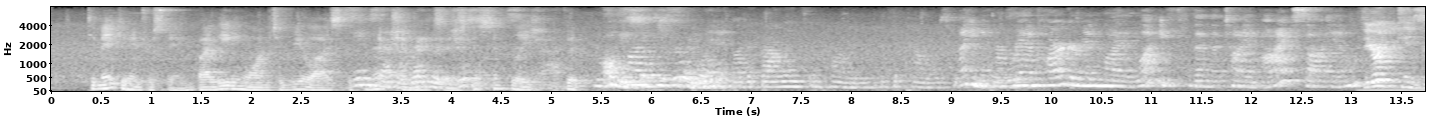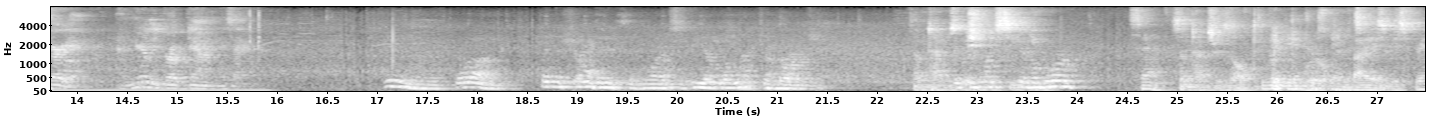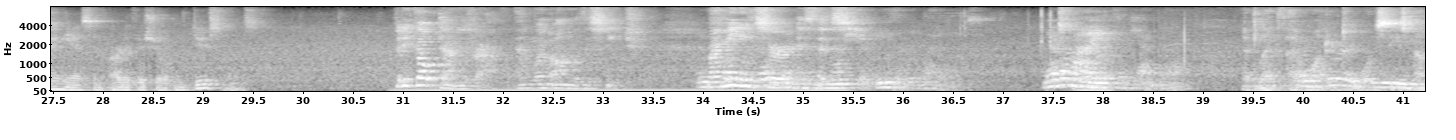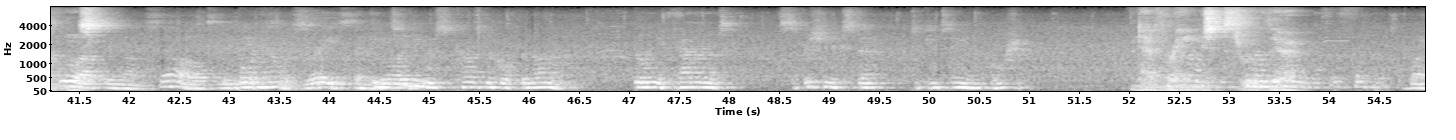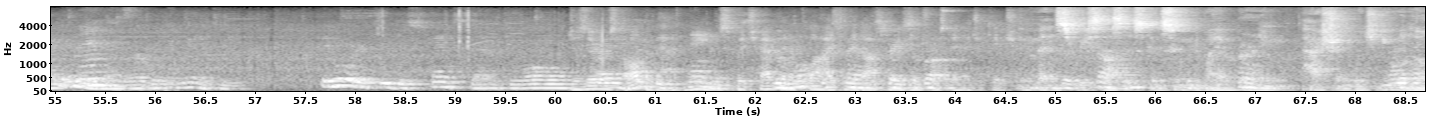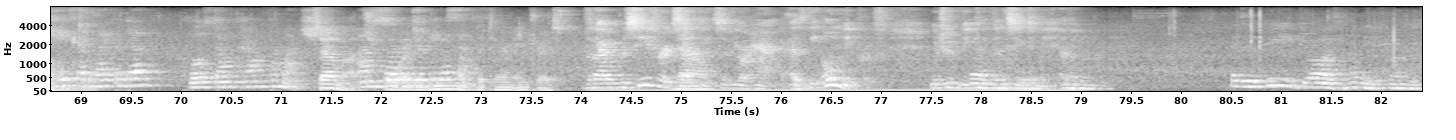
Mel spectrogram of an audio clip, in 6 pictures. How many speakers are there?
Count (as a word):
eight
